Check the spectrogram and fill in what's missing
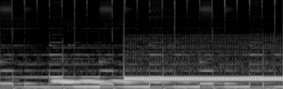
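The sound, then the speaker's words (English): A telephone ringing tone plays after Johnny Depp dials the number of his lawyer Camille Vasquez, a steady electronic hum that shifts pitch partway through and then holds, loud, with faint rhythmic pulses underneath and no voices. “The phone rings at Camille Vasquez's, referred to as Johnny Depp's star lawyer by the media.”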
